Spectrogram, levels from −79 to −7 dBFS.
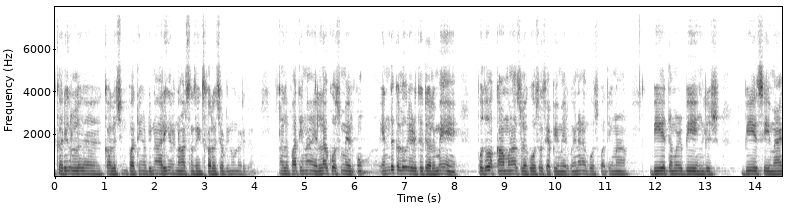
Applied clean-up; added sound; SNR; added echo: none; none; none; reverberation time 0.2 s.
